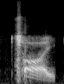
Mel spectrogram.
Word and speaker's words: Ty: Ty. Ty? Yeah. As in round the neck? As in round the neck, but spelt differently.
